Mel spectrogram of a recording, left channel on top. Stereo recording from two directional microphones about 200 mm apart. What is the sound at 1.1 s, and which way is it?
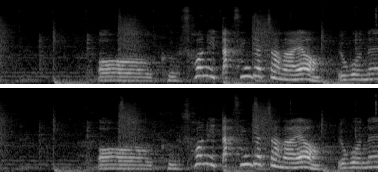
Speech, centre (ahead or behind).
